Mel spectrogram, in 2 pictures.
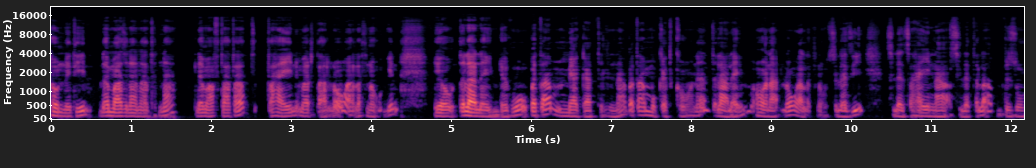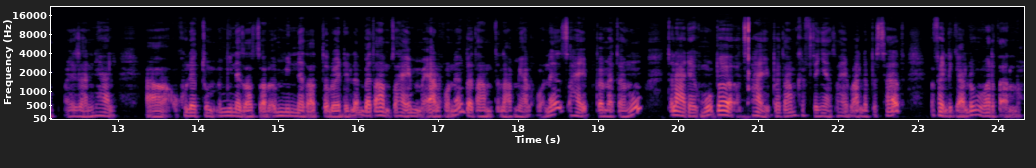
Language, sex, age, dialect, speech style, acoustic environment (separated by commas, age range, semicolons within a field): Amharic, male, 18-24, Ethiopia - Gojjam, happy, nature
